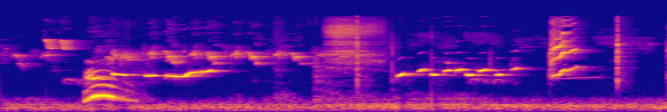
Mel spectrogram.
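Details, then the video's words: White-rumped shama singing in the energetic, nonstop 'ngegas gacor' style, giving a melodious run of phrases: a loud rising-falling whistle, sliding clear whistled notes, a brief buzzy burst, then a quick series of pure repeated whistles and high sharp notes. "Murai batu ngegas gacor"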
